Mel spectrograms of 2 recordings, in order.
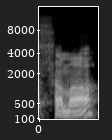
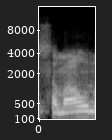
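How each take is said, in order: First: The word ends on a bare vowel. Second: The word ends with an 'un' sound. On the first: The reader stops on this word. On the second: The reader carries on without stopping.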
